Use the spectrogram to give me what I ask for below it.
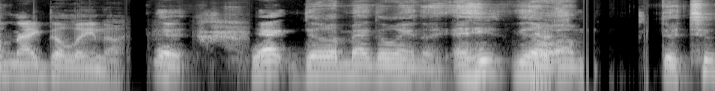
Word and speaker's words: Maddalena: Jack Jack Magdalena. I could be Jack saying that wrong. Jack Della Della JDM. Magdalena. Yeah, Jack Della Maddalena.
